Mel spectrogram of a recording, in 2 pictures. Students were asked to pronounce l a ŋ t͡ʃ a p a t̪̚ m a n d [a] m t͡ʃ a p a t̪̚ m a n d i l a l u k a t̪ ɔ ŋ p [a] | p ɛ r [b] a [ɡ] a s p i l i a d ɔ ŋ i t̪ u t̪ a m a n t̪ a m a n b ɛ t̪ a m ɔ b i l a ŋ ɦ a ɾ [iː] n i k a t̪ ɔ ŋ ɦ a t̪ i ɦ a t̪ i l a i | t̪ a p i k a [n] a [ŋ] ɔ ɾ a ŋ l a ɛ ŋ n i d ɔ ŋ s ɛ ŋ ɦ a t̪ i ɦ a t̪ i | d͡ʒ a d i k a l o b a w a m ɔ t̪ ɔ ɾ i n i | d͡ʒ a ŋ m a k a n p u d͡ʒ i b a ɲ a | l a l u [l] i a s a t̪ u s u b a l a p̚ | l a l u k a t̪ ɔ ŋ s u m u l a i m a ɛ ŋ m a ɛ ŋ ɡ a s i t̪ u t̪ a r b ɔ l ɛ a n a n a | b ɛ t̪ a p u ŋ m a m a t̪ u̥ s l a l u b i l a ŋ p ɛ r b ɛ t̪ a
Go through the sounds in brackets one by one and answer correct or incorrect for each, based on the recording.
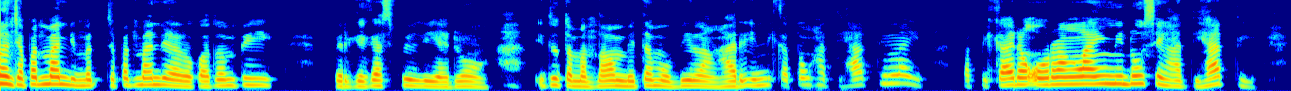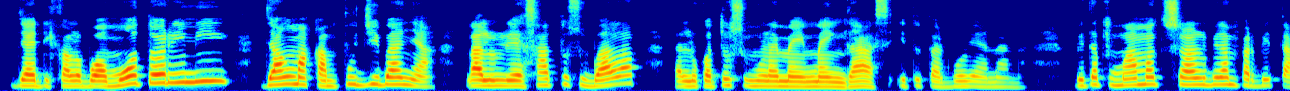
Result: incorrect, incorrect, incorrect, correct, correct, incorrect, correct, correct

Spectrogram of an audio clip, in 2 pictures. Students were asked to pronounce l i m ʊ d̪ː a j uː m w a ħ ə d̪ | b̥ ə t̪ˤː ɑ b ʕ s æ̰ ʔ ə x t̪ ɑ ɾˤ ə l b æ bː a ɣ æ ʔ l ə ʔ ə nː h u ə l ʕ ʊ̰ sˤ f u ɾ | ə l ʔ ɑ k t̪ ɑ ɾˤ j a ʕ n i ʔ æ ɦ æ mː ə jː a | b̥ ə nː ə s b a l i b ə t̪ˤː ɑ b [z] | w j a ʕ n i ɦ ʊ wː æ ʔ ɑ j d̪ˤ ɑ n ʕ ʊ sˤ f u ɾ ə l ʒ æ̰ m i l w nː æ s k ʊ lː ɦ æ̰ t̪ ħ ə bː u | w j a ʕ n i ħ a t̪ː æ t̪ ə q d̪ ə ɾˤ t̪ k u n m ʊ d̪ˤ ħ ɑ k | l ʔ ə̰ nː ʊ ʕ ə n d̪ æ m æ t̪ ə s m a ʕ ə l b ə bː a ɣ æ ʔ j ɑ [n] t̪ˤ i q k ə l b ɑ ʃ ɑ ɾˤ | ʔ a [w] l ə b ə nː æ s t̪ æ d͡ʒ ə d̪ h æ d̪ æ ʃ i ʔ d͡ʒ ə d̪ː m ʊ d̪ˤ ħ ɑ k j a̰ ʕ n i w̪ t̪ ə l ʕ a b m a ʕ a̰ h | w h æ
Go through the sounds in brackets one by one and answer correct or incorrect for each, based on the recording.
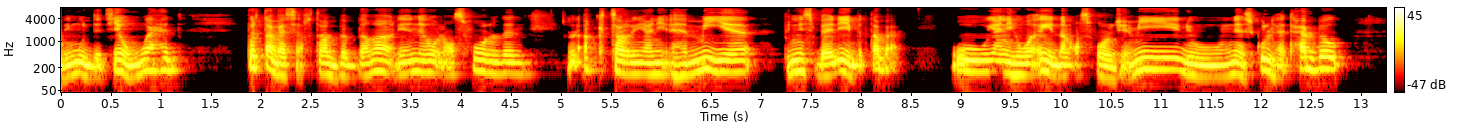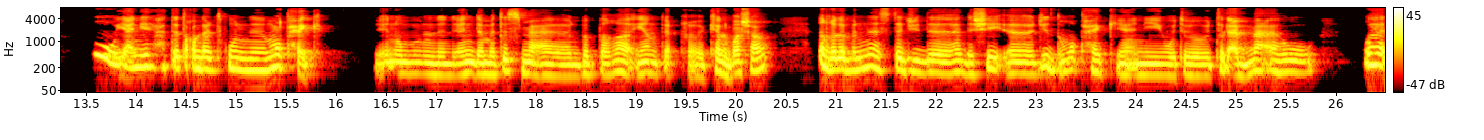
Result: incorrect, correct, incorrect

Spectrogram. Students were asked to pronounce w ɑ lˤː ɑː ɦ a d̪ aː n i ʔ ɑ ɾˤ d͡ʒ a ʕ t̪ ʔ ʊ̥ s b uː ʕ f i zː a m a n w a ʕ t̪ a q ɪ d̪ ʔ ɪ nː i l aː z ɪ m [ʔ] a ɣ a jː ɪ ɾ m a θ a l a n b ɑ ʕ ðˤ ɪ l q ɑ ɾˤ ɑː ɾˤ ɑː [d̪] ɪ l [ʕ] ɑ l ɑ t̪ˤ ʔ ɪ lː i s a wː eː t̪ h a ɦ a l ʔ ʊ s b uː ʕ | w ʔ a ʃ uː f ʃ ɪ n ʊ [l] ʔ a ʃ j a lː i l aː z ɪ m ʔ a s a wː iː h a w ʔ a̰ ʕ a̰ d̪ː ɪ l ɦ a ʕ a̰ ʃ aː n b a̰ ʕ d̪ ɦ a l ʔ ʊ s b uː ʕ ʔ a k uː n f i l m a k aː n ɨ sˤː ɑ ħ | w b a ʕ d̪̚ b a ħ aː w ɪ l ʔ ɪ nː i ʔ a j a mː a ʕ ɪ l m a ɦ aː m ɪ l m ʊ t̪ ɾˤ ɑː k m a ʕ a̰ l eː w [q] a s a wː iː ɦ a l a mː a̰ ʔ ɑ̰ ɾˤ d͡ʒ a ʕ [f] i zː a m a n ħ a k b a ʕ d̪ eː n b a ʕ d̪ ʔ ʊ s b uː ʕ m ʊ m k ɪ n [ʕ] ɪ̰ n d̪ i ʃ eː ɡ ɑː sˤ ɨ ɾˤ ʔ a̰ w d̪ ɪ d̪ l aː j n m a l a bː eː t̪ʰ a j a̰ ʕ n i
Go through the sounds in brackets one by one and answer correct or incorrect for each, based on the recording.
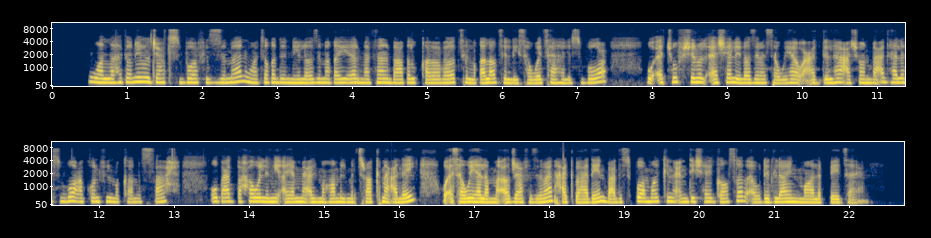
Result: correct, incorrect, incorrect, correct, incorrect, correct, correct

